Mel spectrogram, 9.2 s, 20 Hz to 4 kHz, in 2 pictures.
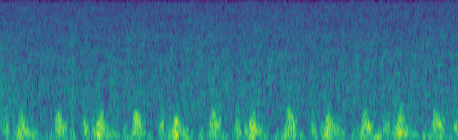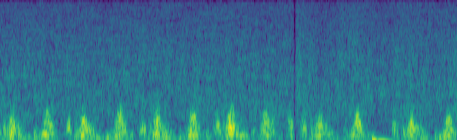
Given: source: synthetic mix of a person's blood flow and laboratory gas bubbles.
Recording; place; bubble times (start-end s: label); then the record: Doppler ultrasound of blood flow; precordium
0.00-0.11 s: bubbles
From the record:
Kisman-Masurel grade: 111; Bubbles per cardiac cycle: 1 to 2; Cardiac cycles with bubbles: 1 to 10%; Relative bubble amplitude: barely perceptible (0.100 to 0.250); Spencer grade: 1 (occasional bubble signal discernible with the cardiac motion signal, with majority of cardiac periods free of bubbles); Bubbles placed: anywhere in the cardiac cycle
